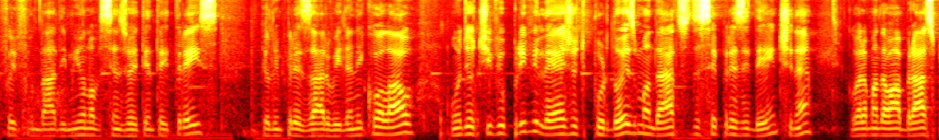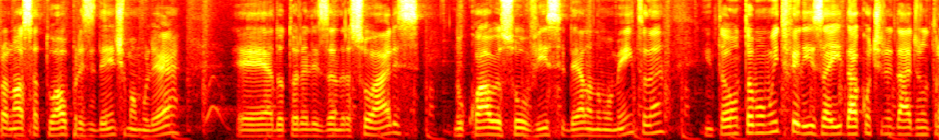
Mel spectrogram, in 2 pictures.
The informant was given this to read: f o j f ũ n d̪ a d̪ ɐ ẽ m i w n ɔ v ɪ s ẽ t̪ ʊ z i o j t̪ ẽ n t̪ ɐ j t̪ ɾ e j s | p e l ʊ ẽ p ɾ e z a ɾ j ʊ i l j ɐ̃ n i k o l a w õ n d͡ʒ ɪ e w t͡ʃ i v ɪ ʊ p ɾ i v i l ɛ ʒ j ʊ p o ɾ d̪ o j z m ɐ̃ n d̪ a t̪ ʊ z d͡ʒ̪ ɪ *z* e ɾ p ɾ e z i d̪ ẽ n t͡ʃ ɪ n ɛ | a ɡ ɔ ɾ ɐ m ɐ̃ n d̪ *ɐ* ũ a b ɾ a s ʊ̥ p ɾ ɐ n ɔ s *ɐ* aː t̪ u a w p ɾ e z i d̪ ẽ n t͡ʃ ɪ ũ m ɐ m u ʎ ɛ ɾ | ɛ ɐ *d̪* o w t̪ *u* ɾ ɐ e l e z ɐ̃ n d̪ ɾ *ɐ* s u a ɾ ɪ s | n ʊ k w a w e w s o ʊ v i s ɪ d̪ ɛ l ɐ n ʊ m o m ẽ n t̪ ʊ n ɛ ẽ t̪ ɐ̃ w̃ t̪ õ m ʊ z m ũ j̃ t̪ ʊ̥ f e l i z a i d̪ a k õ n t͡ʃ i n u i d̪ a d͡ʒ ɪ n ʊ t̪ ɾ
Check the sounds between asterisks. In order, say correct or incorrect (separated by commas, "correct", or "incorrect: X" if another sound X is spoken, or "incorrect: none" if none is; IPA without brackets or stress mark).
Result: incorrect: s, incorrect: a, correct, correct, incorrect: o, correct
